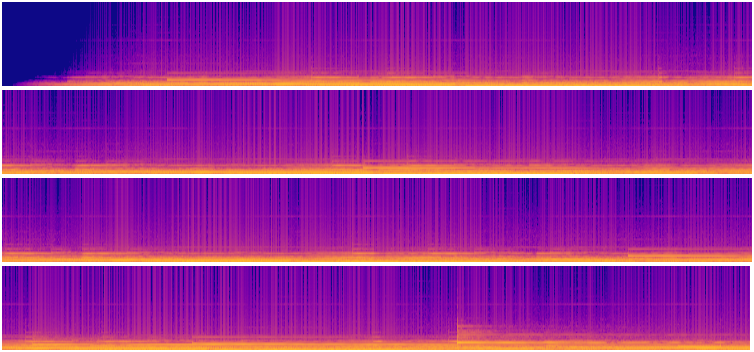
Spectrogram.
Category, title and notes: Music > Other
We can all stand still watching, but we shouldn't.
ambient, atmosphere, dreamy, drone, glitch, lofi, melody, rhodes, soundscape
